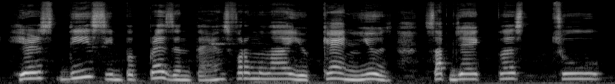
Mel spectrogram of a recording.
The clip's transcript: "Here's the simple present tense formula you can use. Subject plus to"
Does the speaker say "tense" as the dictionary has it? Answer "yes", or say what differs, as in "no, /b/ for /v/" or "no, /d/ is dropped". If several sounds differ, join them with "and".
yes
